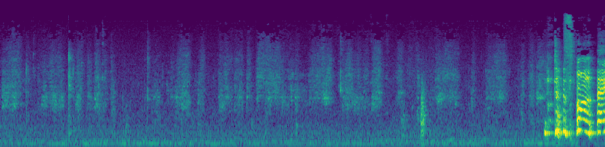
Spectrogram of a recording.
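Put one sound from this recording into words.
Paper rustles and crinkles as it is folded and torn.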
